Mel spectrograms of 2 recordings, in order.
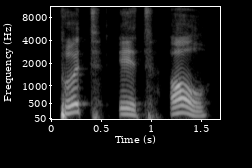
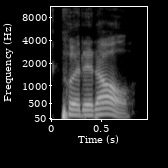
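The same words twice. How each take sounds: First: The words are separate with clear t sounds. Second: The words run together with r-like t sounds.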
